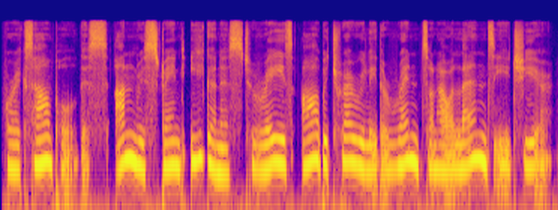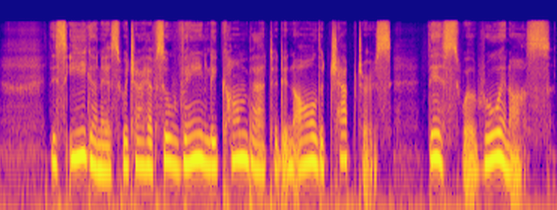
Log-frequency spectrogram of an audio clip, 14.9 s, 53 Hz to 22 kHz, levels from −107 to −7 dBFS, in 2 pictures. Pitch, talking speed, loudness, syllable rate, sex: 200 Hz, 125 wpm, -17 LUFS, 3.8 syllables/s, female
